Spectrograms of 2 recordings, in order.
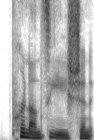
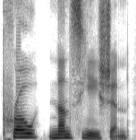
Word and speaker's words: pronunciation: Because the verb form to pronounce has that really clear u n sound, but when it transforms into a noun, it entirely drops it. it becomes pronunciation. It is incredibly common to hear even native speakers accidentally say pronunciation, but hey, you won't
